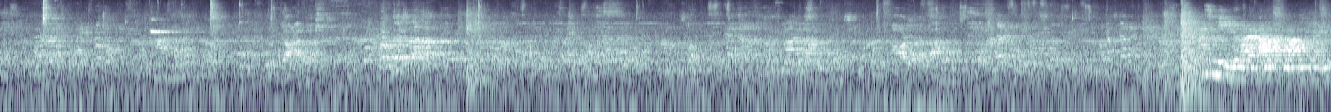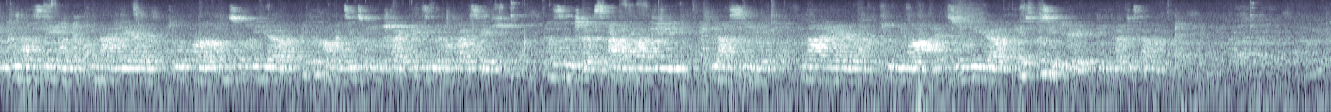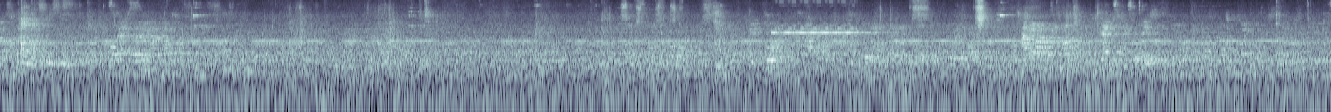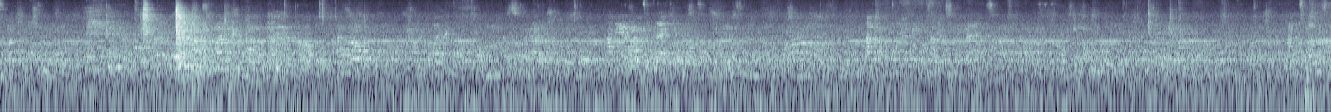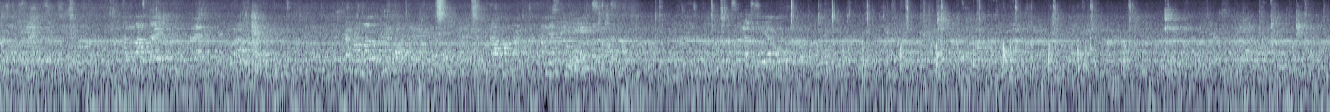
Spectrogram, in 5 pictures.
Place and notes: Vienna airport - terminal A
ideling at vienna airport, terminal A, waiting for departure, check-in hall ambience.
